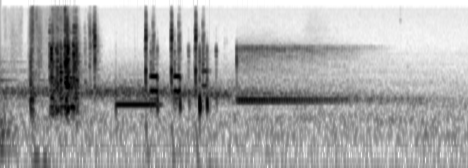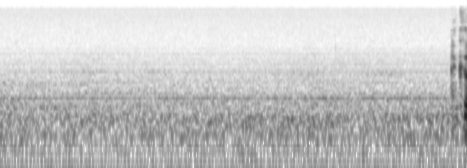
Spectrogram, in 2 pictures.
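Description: Telephone tones in a horror mystery game as an ambulance is called: a few sharp keypad beeps and clicks up front, then a steady dial-type tone for a couple of seconds before fading into quiet room hiss.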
